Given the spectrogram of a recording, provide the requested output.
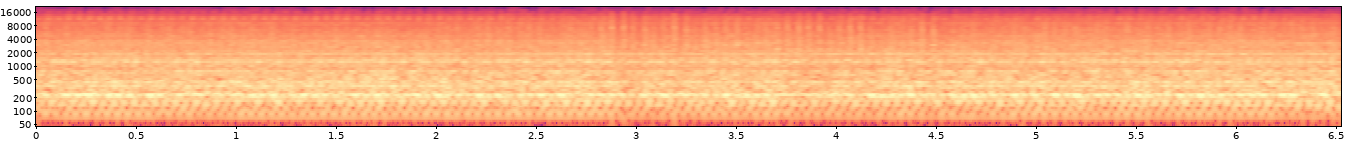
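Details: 1991 Oldsmobile Cutlass Calais 2.3L Quad 4 DOHC idling during injector testing on cylinders one and four: uneven, lumpy idle stumbling about every second, one cylinder dead from a shorted fuel injector.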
